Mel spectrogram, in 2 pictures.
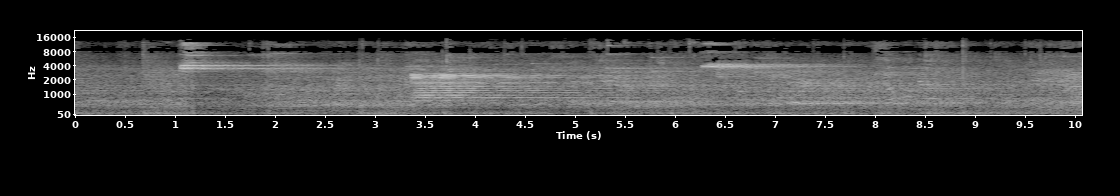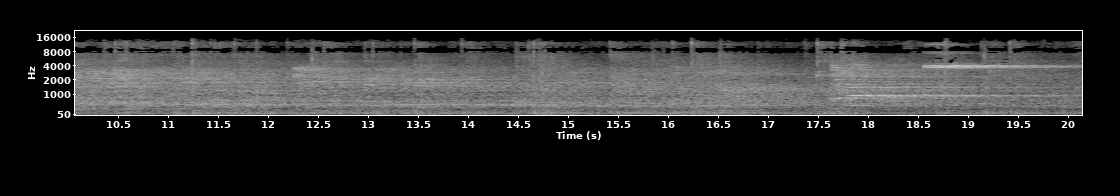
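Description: A referee blows sharp whistle blasts in a large echoing gym.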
